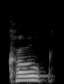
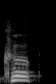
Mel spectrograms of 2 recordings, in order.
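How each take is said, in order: First: The name sounds like the word coke. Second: The name sounds like the word cook. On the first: "Some people pronounce it"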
